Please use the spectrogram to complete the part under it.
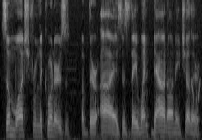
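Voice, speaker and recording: Speaking at a normal pace in a fairly low voice, a man gives an informal, amateur reading of a story during a group game livestream. He interrupts himself with laughs and asides in the voice chat.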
